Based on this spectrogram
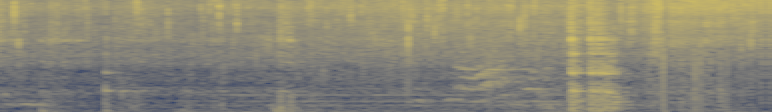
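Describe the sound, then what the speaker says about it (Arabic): Dry rice being stirred and fried with onion in a pot, giving soft scraping and light sizzling with a few louder spoon scrapes near the end, close and moderate in level. "هننزل بالرز بتاعنا كده، شايفين الرز بتاعتي ناشفه ازاي عشان اقلبها مع البصله ديت"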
